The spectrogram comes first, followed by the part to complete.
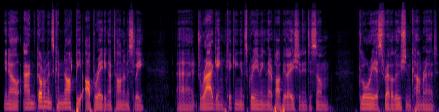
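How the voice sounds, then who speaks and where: A man's voice: low-pitched, steady tone, brisk, hardly any pauses, clean tone, no echo, clean studio sound. A man giving a monologue commentary, reading out an article and mocking his opponents in sarcastic put-on voices.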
